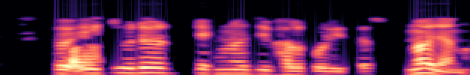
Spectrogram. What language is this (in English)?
Assamese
